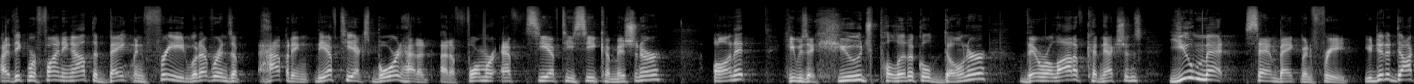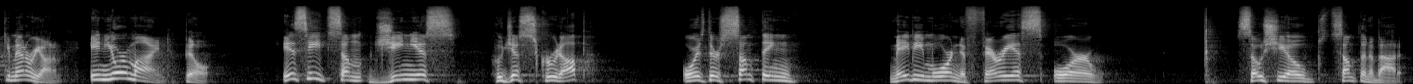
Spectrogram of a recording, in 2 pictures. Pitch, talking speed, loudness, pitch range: 180 Hz, 150 wpm, -18 LUFS, 155-215 Hz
